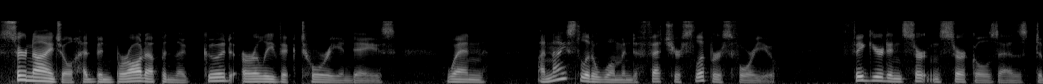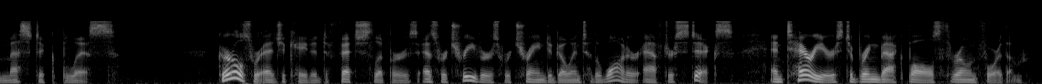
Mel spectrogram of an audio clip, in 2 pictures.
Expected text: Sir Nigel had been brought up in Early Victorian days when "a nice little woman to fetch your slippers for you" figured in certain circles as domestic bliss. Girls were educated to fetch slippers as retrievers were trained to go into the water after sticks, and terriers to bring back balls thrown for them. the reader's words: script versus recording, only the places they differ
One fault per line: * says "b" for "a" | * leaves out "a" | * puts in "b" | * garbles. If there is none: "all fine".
* puts in "the good"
